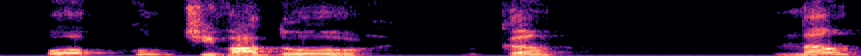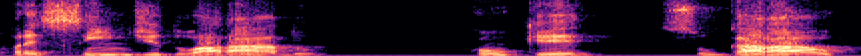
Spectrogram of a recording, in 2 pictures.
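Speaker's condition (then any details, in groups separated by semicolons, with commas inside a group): No condition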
